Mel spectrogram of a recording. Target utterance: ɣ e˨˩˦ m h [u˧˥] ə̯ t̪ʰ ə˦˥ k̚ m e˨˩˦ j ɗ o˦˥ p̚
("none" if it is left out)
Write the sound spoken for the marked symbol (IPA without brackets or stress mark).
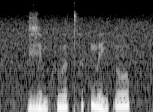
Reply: u˧˥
